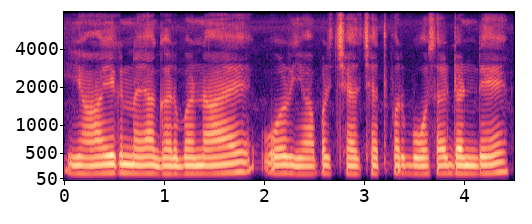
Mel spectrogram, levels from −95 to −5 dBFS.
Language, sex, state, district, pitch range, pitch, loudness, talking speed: Hindi, male, Uttar Pradesh, Saharanpur, 140-150 Hz, 145 Hz, -16 LUFS, 215 wpm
